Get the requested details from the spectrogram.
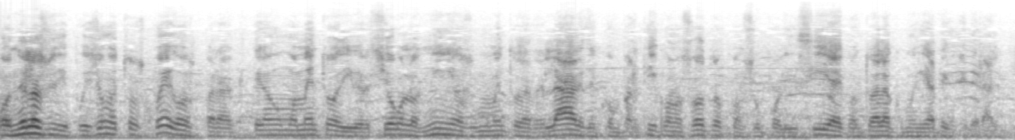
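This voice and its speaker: A man talks at a very fast pace in a dry, echo-free recording with noticeable background noise. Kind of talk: interview answer. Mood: grateful, upbeat. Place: open country. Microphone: handheld.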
